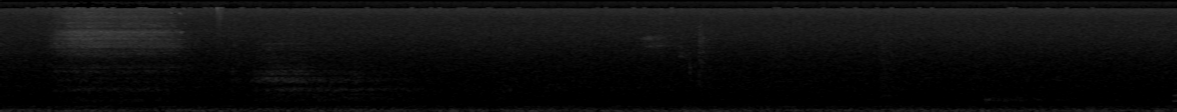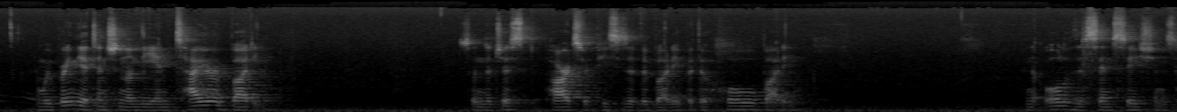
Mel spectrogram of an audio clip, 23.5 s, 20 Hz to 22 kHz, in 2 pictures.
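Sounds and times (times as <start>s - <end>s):
steady low hiss: 0.0s - 23.5s
slow deep breaths: 0.4s - 4.7s
speech: 12.2s - 14.6s, 16.5s - 19.9s, 22.1s - 23.5s.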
